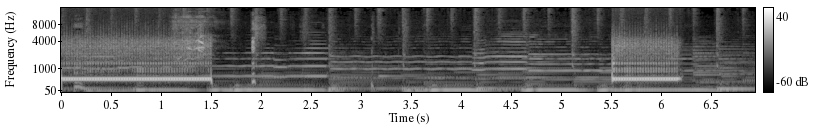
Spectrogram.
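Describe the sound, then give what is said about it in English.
An outgoing phone call to a contest winner rings back twice, with a steady electronic ringing tone for about a second and a half, a pause, then another ring, all over background music. “We're hoping our phone works.”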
